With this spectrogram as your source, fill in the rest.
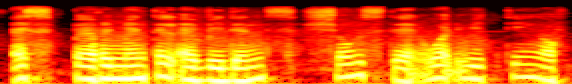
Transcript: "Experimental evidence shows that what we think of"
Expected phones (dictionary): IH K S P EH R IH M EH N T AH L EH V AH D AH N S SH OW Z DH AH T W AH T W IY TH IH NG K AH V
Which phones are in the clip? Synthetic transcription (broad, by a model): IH K S P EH R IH M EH N T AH L EH V AH D AH N S SH OW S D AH T W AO T W IY T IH NG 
